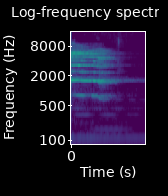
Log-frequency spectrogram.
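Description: A single rooster crows in a long, drawn-out, harmonically rich call that fades away toward the end, heard alone with no talking.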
